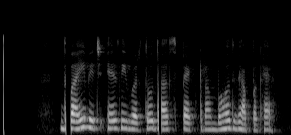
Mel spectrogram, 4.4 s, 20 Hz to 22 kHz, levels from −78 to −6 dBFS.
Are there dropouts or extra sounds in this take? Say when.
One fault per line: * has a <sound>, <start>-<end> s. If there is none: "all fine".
* has a dropout, 1.0-1.1 s
* has a dropout, 2.4-2.4 s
